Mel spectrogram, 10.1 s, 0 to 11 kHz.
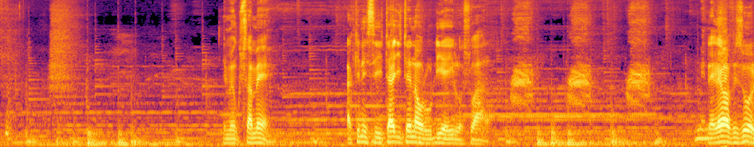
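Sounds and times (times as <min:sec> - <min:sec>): bird calling: 0:06.7 - 0:09.6.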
